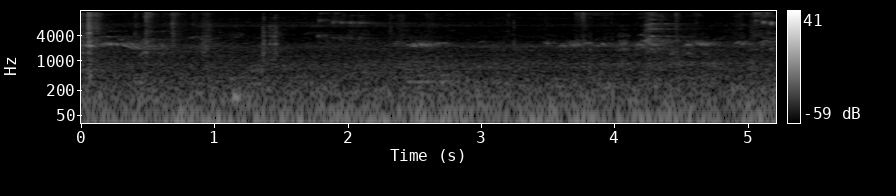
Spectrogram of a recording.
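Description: Faint outdoor ambience: scattered short bird chirps over a steady low hum, with a few light clicks, the sharpest at the very start.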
